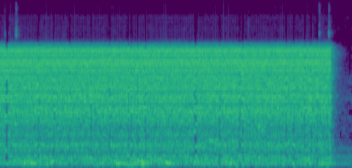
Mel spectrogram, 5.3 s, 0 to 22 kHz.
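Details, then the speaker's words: Beelink GTI mini PC (i5, 16 GB DDR4) recording through its two built-in microphones: a loud, even hiss with crackle runs throughout, then cuts off cleanly; noisy built-in mic audio, cause not yet found. "So I thought, okay, maybe I can correct it. I'll just use the two microphone microphones that are built in. And here's what I heard when I did that."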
